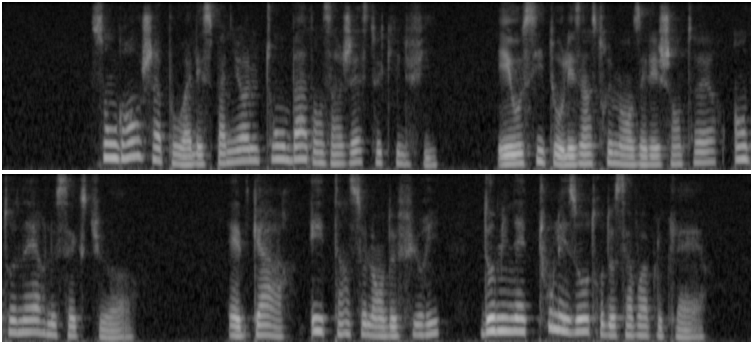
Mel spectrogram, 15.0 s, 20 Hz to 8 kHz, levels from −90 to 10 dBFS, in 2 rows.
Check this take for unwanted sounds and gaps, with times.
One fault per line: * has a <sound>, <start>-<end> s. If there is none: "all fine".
all fine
